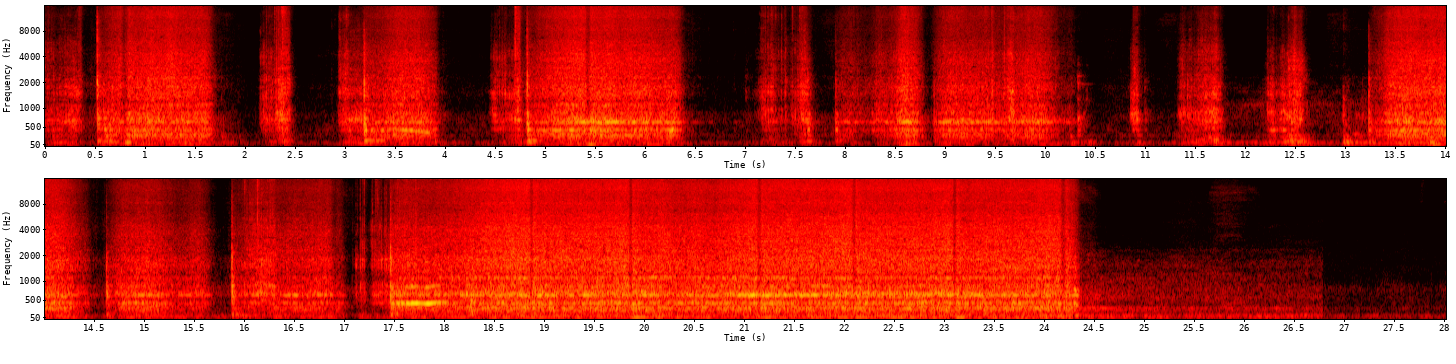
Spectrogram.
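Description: Drum carder's carding cloth rasping through bison-blend fibre as the drums turn, a second pass to blend the batt. It comes in short spells with gaps, then a longer steady run that stops abruptly near the end.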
